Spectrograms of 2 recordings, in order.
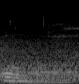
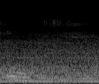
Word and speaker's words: Om: And when we pronounce Om, our two lips doesn't touch. Om comprises of three words, A, U and M.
